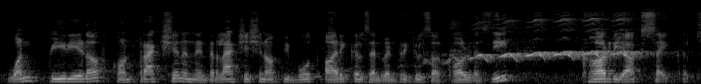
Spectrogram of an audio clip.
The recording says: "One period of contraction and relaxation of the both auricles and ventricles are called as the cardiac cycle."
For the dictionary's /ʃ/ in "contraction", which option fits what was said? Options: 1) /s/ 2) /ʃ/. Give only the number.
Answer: 2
